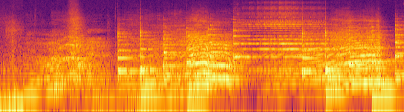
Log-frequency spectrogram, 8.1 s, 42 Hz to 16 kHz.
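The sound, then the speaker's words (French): Cattle moo loudly and repeatedly on a farm, their long, drawn-out calls overlapping one after another with barely a pause, with no talking. They are in the stabulation, a large shed where the cows are kept only in winter, where two calves have been separated from their mother. “Dans la stabulation, le grand hangar où les vaches ne rentrent que pour l'hiver, il y a 2 veaux qui ont été séparés de leur mère”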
